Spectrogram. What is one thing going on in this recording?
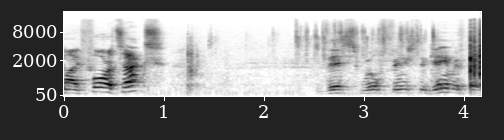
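Dice rattle in a plastic bowl.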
